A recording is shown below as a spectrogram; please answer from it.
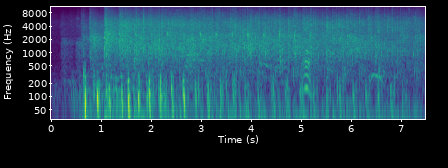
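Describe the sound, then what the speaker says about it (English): Audience clapping at a Disability History Month event swells quickly from quiet into loud, close, sustained applause with distinct individual claps and a few voices talking underneath. "I don't know why you're clapping me"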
